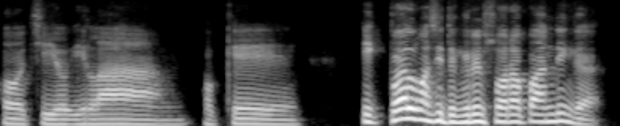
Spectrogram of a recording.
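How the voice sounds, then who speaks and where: A man lecturing a class over a video call, explaining step by step in a chatty way and often tagging his sentences with quick checks. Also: mid-range voice, animated, darkish tone, smooth, dry recording, muffled recording. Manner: chatty, explanatory, keeps adding tag questions. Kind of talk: online class talk.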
